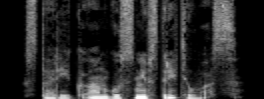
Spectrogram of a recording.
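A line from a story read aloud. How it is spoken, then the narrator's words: Plain. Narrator (Russian): спросил Селдон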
